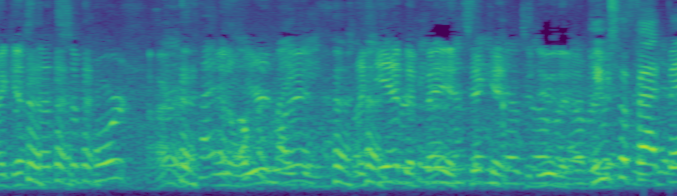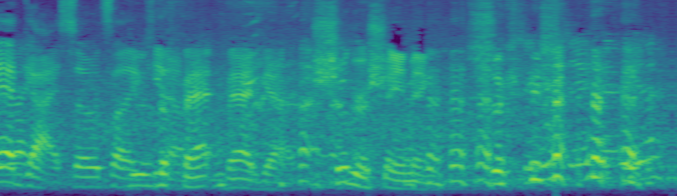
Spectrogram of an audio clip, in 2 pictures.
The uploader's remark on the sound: Jackelope Jack Open Mic pre show. We decided to record pre-show hang-out.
